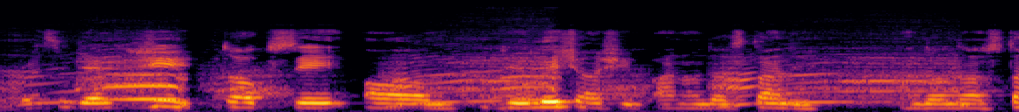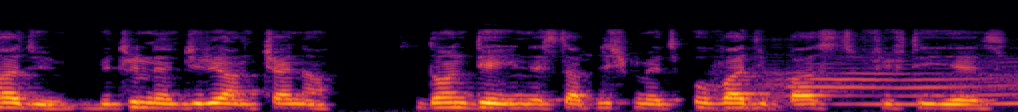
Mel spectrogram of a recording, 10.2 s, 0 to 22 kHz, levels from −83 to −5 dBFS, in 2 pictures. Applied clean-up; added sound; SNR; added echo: none; Livestock, farm animals, working animals; 10 dB; none.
